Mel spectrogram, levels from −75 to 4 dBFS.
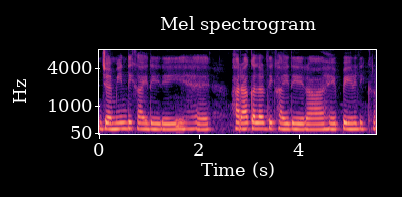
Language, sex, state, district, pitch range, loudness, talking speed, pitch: Hindi, female, Chhattisgarh, Korba, 195-210 Hz, -17 LUFS, 160 wpm, 200 Hz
